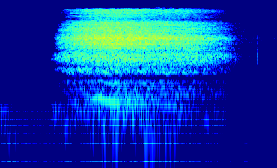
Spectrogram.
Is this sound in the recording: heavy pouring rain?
no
